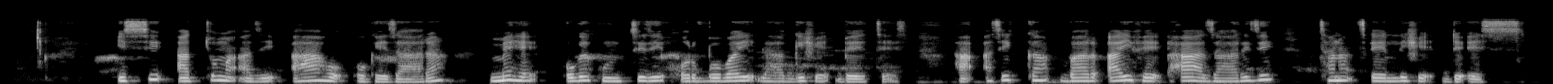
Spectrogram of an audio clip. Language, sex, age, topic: Gamo, male, 25-35, agriculture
